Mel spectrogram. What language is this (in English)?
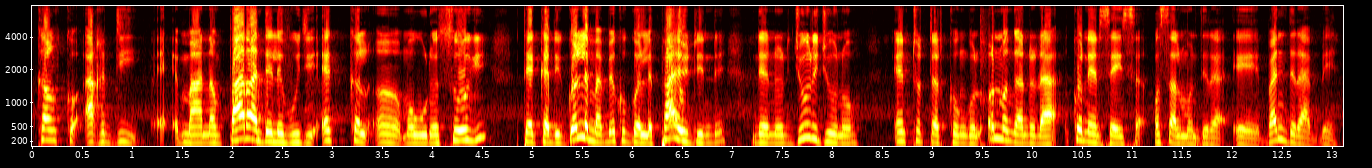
Fula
